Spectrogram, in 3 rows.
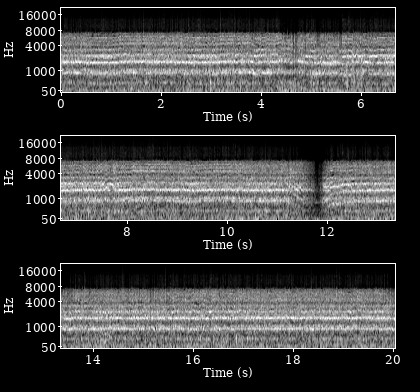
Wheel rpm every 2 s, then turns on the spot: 230, 220, 220, 210, 230, 170, 210, 230, 230, 230.
none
